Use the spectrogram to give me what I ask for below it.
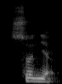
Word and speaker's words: Sonja: C'est écrit Sonja, hein, mais dans les pays scandinaves, le J se prononce comme un Ya, donc c'est Sonia.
